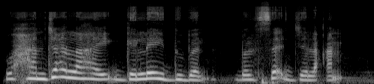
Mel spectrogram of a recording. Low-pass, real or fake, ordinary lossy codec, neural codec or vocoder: 19.8 kHz; real; Opus, 16 kbps; none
